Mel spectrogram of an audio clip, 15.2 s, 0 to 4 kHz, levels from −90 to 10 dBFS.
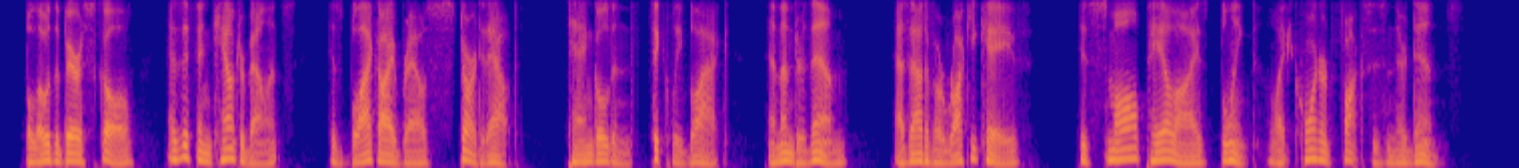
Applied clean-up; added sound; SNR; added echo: none; none; none; none.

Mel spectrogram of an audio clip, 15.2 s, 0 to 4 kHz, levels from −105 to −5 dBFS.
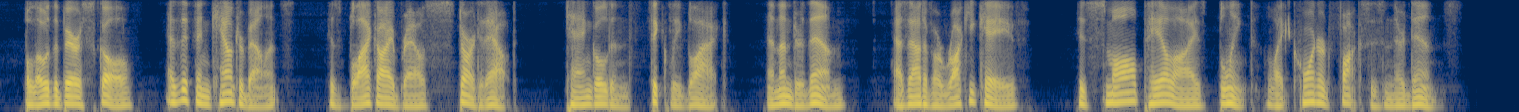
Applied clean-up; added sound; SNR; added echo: neural mask model Resemble Enhance denoiser.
